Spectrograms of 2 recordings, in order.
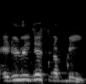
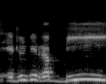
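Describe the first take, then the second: First: The final vowel is short. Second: The final vowel is held long. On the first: It means Lord, without my. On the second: It means my Lord. "You will pronounce it as two harkat"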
